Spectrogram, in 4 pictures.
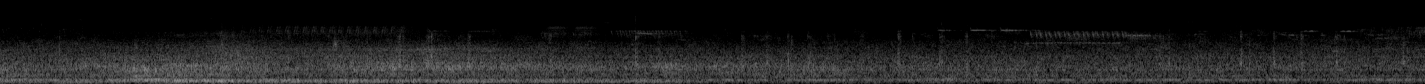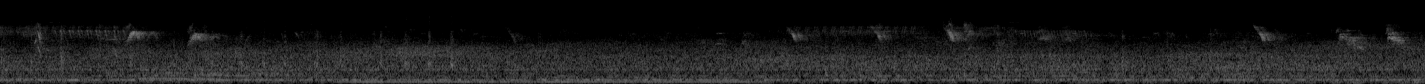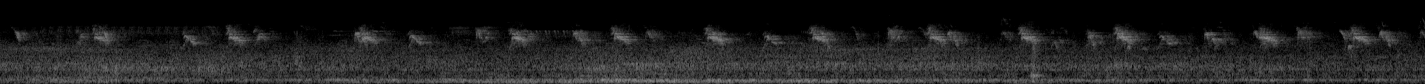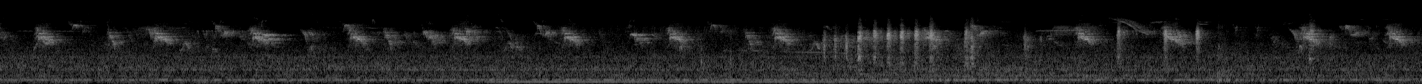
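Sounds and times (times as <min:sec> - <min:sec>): small bird chirping: 0:02.8 - 0:56.9.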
